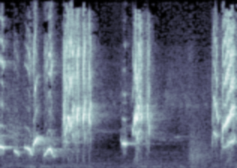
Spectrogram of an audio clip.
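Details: White-rumped shama song for luring other shamas: quick slurred whistles and dense buzzy high bursts separated by short gaps.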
